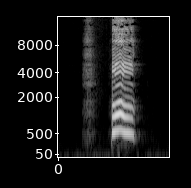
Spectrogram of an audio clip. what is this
Squeaky dog toy 008
A single squeak from a rubber dog toy with a little rushing air sound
